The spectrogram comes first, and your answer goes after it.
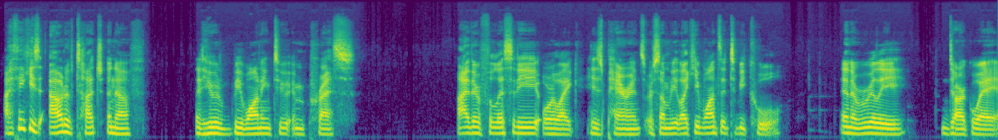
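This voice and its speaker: A man's voice: medium pitch, dry recording, studio quality. A man who works as a voice actor, chatting casually and teasing in a joking way. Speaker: voice actor guest. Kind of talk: casual chat.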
